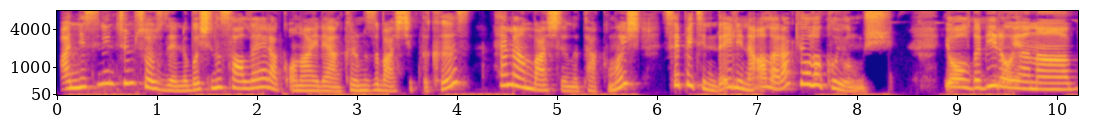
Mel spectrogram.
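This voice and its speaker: A woman's voice: fairly high pitch, a bit bright. A woman storyteller reading scripted fairy tale narration for children.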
